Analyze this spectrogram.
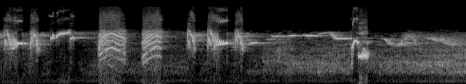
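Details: Oriental magpie-robin singing as a lure for kept birds: harsh rasping bursts alternate with clear sliding whistles and a long thin sustained note, then softer warbles.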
